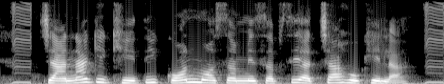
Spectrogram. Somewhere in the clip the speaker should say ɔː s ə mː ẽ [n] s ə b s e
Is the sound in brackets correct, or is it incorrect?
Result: incorrect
